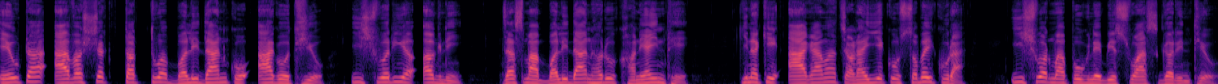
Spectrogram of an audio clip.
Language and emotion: Nepali, neutral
